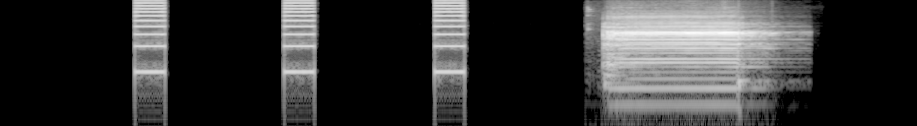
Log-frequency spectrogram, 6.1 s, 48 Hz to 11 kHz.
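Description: Yo-Yo intermittent recovery test audio cue: three short electronic beeps a second apart counting down the end of the recovery period, then a longer, lower buzzer tone of about a second that signals the start of the next 20 m shuttle.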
